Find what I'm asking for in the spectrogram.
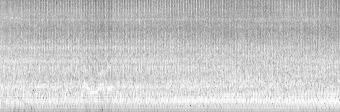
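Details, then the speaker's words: Offroad Mazda truck's freshened replacement turbo diesel, cold-start advance disengaged: even idle clatter with a regular rattle and no misses or surging. No smoke, much smoother than the previous engine; healthy normal idle. "it's so much smoother so much smoother than the other engine"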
